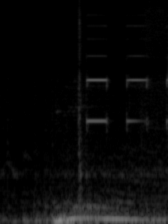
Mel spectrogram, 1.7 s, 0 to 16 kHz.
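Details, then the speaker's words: 2000 Mercedes-Benz ML55 AMG V8, bought very broken: brief crank, then it catches immediately and settles into a steady low rumble with dash chimes; normal start-up, fires right up every time despite warning lights. "and it fires right up every time"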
